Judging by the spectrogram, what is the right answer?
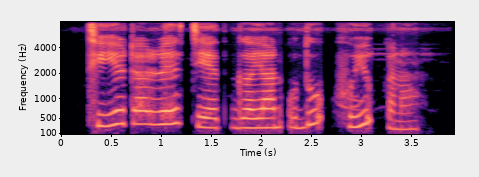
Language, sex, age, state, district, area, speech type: Santali, female, 18-30, West Bengal, Purba Bardhaman, rural, read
